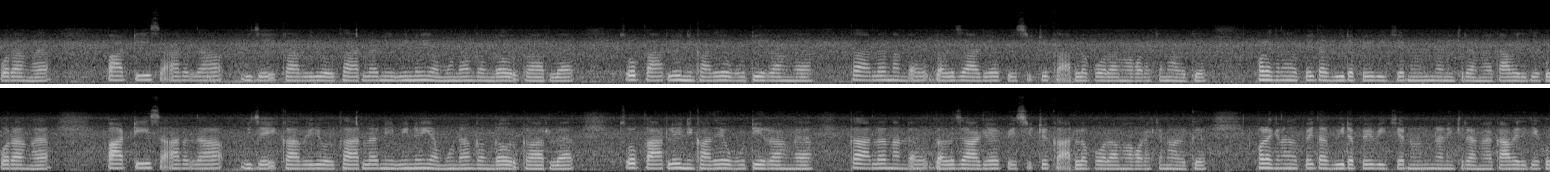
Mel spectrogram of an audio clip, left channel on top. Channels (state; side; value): noise; left; rumble, 28 dB below the sound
